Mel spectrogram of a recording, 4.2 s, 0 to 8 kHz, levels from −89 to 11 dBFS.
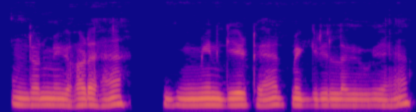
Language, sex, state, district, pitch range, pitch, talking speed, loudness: Hindi, male, Bihar, Saharsa, 120-130 Hz, 125 Hz, 175 wpm, -32 LUFS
